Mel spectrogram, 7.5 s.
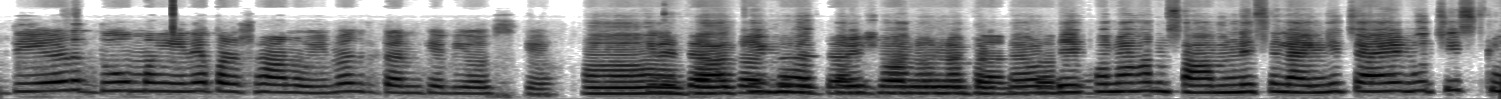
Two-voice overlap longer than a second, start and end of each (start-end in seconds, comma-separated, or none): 3.2-5.5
